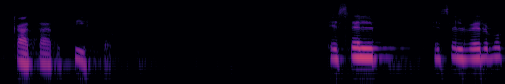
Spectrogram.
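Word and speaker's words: καταρτίζω: Hay un verbo que emplea Pablo aquí, que en griego se llama o se pronuncia catartizo.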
